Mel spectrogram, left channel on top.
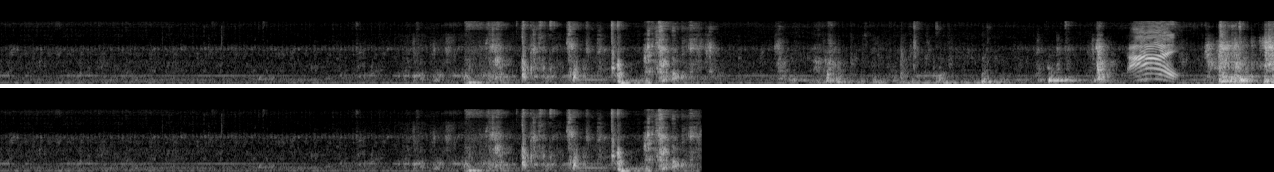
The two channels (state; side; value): drops out; right; at 7.1 s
